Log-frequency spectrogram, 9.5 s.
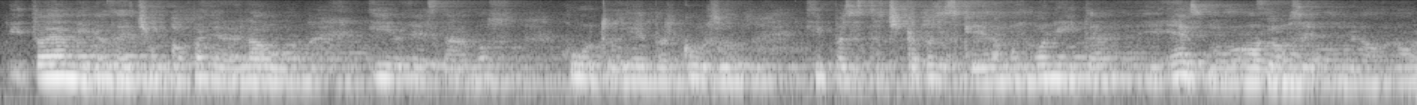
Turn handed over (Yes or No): No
